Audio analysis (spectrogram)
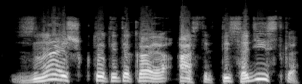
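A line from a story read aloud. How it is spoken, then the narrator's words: Angry shout. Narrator (Russian): с гневом прокричал Эванс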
